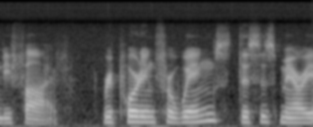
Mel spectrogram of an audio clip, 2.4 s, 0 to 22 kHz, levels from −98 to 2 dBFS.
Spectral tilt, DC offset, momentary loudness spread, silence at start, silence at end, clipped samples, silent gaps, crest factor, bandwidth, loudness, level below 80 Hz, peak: -4.5 dB/octave; under 0.1%; 6 LU; 0 s; 0 s; under 0.1%; none; 18 dB; over 20 kHz; -26 LUFS; -66 dBFS; -10 dBFS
